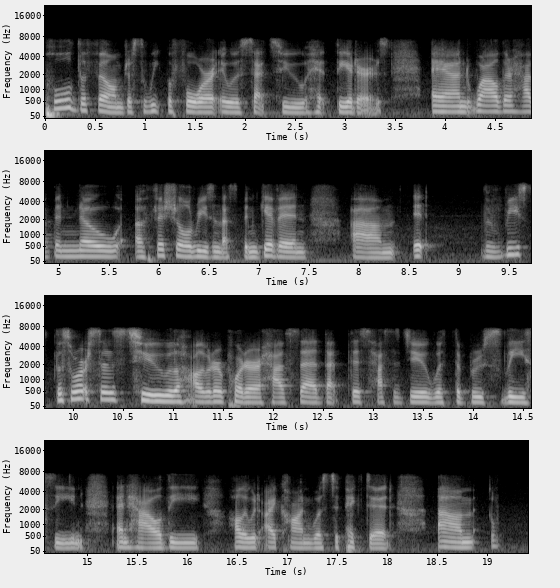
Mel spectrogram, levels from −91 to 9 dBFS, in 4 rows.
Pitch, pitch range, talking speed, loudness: 155 Hz, 145-170 Hz, 165 wpm, -23 LUFS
